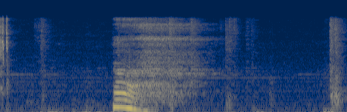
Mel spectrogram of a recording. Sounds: Sigh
